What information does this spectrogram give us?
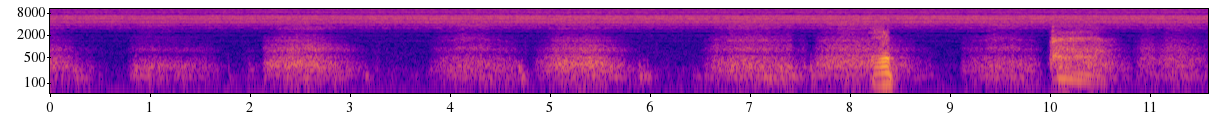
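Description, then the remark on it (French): Heavy, laboured, oppressive breathing of the cosmonaut Dave repeats in a slow, steady rhythm of inhales and exhales, loud over a constant airy hiss, with a couple of brief sharper sounds near the end. “La respiration oppressante que l'on entend derrière, c'est celle de Dave, hein, du cosmonaute.”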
